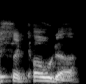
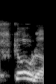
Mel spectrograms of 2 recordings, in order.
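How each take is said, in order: First: An extra vowel is inserted between S and K. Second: It is said with plain S-K and T sounds. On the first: The speaker calls it wrong. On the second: The speaker calls it right.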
